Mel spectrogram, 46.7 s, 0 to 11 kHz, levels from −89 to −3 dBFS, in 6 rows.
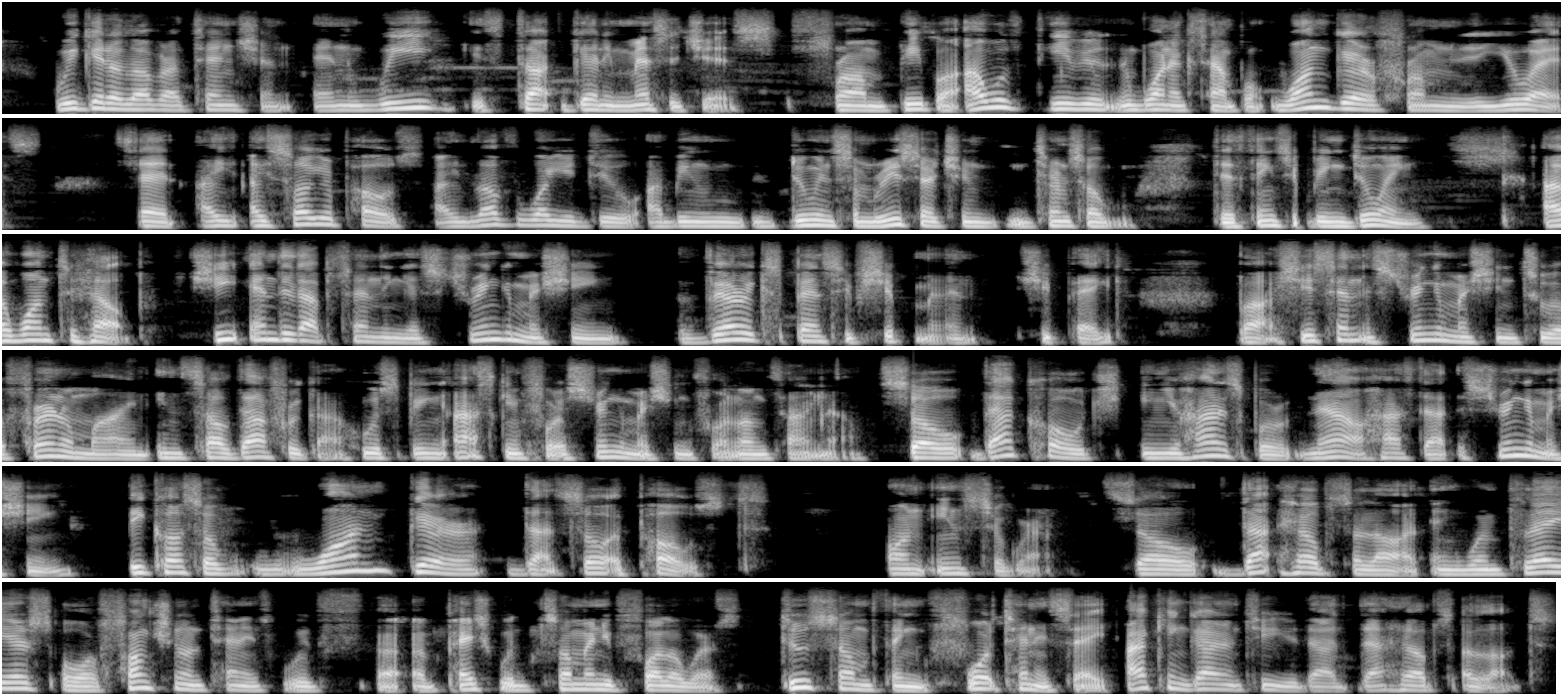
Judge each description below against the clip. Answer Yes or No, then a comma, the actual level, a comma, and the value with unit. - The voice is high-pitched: No, medium, 140 Hz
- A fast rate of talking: No, average, 185 wpm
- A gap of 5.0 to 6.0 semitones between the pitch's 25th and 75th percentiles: No, average, 4.4 semitones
